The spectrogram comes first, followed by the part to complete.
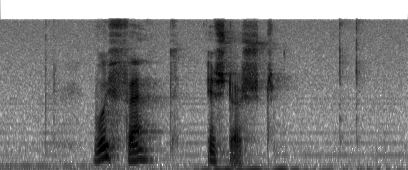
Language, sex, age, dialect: Faroese, male, 36-60, Suðurstreymoy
